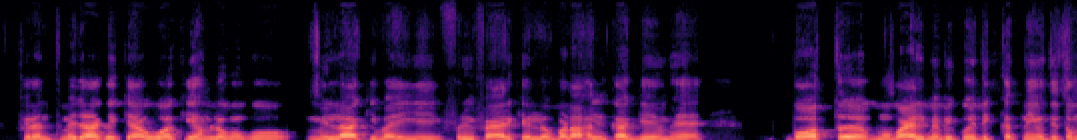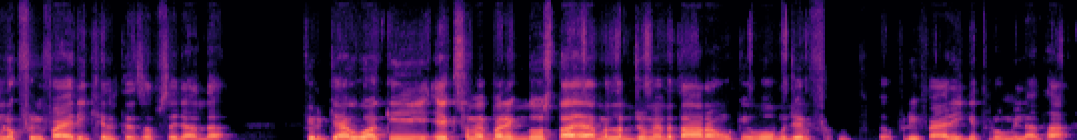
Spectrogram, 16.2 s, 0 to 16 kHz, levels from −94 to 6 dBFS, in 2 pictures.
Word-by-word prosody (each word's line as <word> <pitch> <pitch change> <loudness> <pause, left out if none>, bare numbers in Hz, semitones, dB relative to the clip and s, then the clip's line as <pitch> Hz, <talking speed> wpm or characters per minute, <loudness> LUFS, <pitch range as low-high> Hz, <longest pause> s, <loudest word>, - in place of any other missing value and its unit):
फिर 165 - -2
अंत 200 +1 -3
में 200 -1 0
जाके 195 -1 +3
क्या 185 +1 0
हुआ 195 +2 +2
कि 190 - -1
हम 170 0 -2
लोगों 175 0 -2
को 175 +1 -4 0.4
मिला 165 +3 +5
कि 150 - -6
भाई 140 0 -2
ये 145 -1 -7
फ्री 150 -1 -1
फायर 145 +2 +1
खेलो, 155 +2 -2
बड़ा 135 -2 +2
हल्का 140 +3 0
गेम 150 0 -3
है, 150 0 -4 0.7
बहुत 165 +2 +3 0.3
मोबाइल 145 +2 +3
में 165 -1 -2
भी 165 - -1
कोई 165 0 -2
दिक्कत 155 +2 -5
नहीं 165 0 -3
होती 170 +1 -4
तो 175 +1 -5
हम 175 - -5
लोग 200 +1 -2
फ्री 185 -2 -2
फायर 155 -1 +3
ही 180 - -2
खेलते 145 -2 -5
सबसे 145 -1 -5
ज़्यादा। 130 - -2 0.7
फिर 185 0 +1
क्या 200 -2 +5
हुआ 215 +2 +6
कि 225 - -1 0.4
एक 195 - -1
समय 185 -1 0
पर 190 - +6
एक 175 -3 -1
दोस्त 185 +1 -1
आया 175 +6 +8
मतलब 180 -1 -1
जो 185 +1 -1
मैं 175 0 -1
बता 160 -1 +3
रहा 155 0 +3
हूँ 195 +6 -4
कि - - -4
वो 185 0 0
मुझे 180 +3 +1
फ 205 +2 -18 0.4
अ, - - -8
फ्री 155 0 -4
फायर 150 +1 +1
ही 170 - -3
के 160 - -5
थ्रू 145 0 -10
मिला 135 -2 -4
था, 155 +5 -1
165 Hz, 245 wpm, -23 LUFS, 150-185 Hz, 0.7 s, आया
